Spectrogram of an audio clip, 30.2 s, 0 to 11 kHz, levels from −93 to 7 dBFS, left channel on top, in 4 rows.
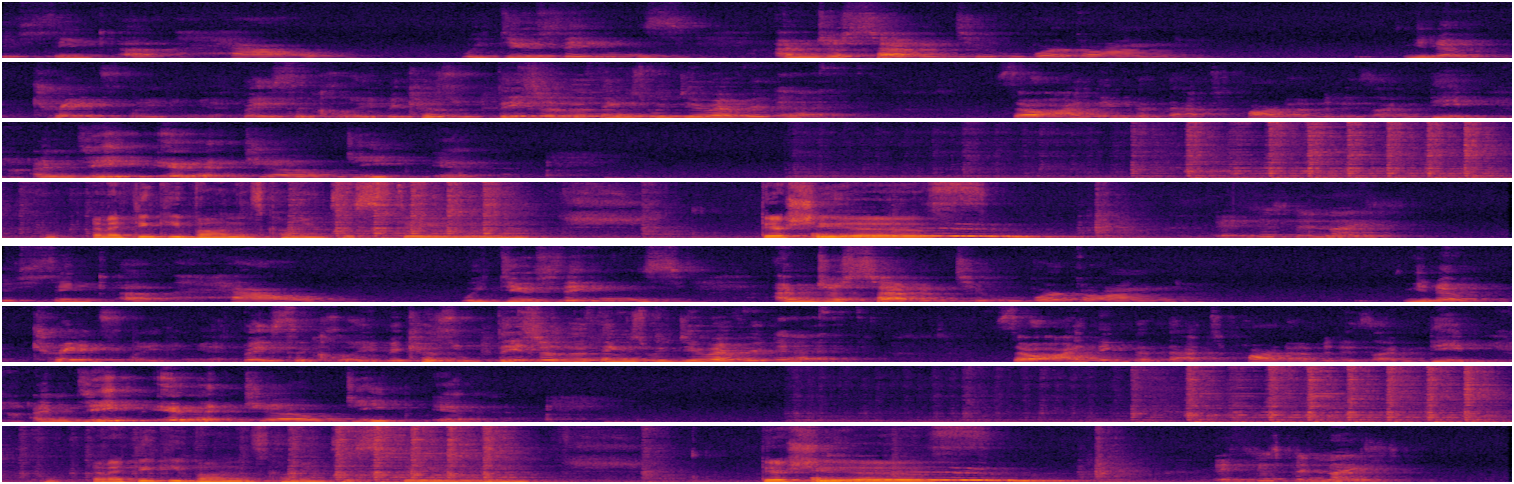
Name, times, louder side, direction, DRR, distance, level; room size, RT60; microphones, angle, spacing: voice 1, 0.0-1.6 2.3-5.9 7.0-7.4 7.7-11.8 12.6-17.5 17.8-18.0, right 1 dB, 25° right, -2 dB, 2.0 m, -36 dB
sound 1, 19.0-29.0, right 1 dB, ahead, 3.7 m, -42 dB
voice 2, 22.8-25.9 26.5-27.3, left 2 dB, 25° left, 9 dB, 0.5 m, -28 dB
voice 3, 26.7-28.1 28.7-29.6, right 1 dB, 55° right, -1 dB, 3.2 m, -32 dB
20.0 x 11.5 x 2.6 m, 0.75 s
head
